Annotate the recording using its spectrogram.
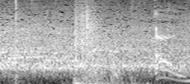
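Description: A heavy body thuds onto a hard floor.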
